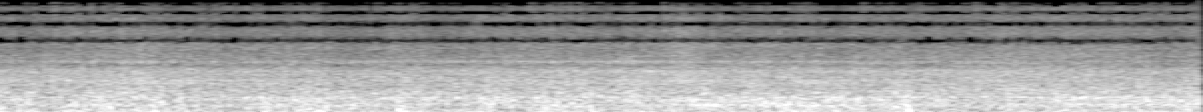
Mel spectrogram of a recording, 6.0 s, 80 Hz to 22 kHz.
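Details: OX66 outboard running steadily with a rough, gritty grind under the motor drone throughout; new spark plugs silenced it only briefly, compression excellent, prop not slipping, source unclear.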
